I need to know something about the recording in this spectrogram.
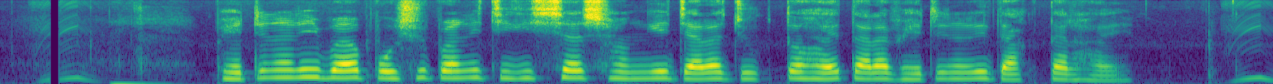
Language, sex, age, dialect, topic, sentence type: Bengali, female, 18-24, Northern/Varendri, agriculture, statement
